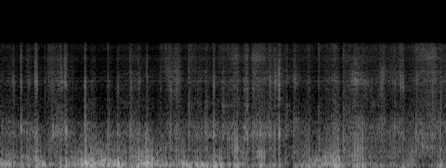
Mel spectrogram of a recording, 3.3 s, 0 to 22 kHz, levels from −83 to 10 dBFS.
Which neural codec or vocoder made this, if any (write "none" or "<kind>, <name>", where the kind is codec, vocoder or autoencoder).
codec, ZipCodec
